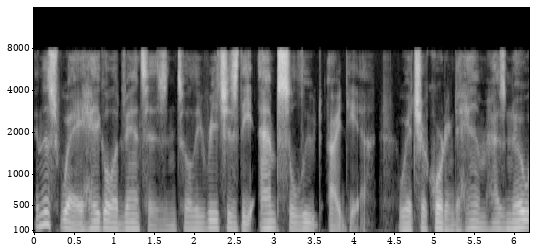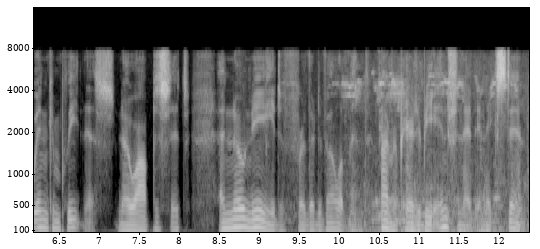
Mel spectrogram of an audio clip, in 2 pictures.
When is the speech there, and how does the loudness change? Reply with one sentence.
You can hear the speech from 0.0 to 12.3 s, at a steady volume.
